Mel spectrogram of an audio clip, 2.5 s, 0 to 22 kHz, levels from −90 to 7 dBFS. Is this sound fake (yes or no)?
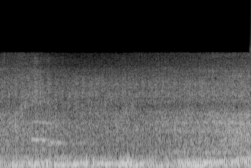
no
